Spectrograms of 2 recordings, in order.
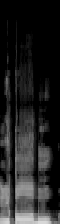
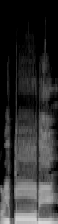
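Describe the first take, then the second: First: The final b is followed by a u vowel. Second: The final b is followed by an i vowel. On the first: "dia bukan begitulah, hindar" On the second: "dia bukan begitulah, hindar"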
